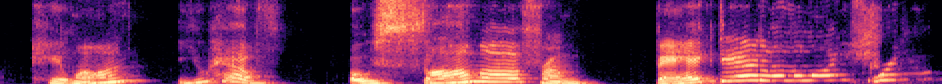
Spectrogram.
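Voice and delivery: high, slow, puzzled voice.

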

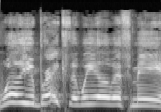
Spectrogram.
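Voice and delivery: high, loud, rousing rallying shout.

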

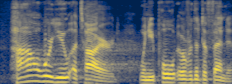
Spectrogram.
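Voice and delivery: ordinary delivery

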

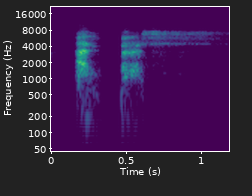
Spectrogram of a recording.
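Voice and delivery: faint, soft whisper with no voice. Describing a faint voice heard in a recording: whispered. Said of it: "but whispered".

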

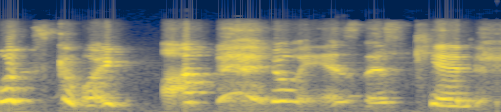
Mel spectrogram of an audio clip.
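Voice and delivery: puzzled, high, slow mumbling.

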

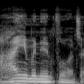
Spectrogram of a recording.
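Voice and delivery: put-on smug, grand, arrogant, self-important tone. Mocking the other speaker's boast about being an influencer: imitating an arrogant boast. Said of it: "you sounded so arrogant in, like".

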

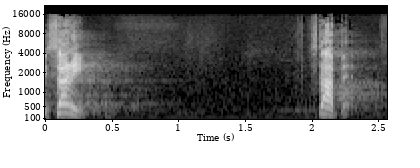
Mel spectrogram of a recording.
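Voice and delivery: firm authoritative tone. Showing how he speaks to his dog, the speaker gives a command in an authoritative voice. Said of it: "I use an authoritative voice".

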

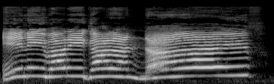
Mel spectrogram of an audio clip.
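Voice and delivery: very slow, loud, high, drawn-out holler. Retelling someone shouting as they left the shoe aisle, retelling a loud shout. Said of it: "loud as fuck".

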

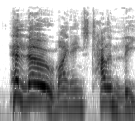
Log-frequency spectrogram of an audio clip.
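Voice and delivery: put-on British accent, high, slow, deliberate. Opening a Minecraft video after being told to use one: put-on British accent. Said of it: "By having a British accent".

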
